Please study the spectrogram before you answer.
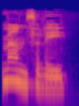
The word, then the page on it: manfully: British English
